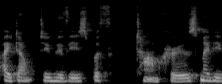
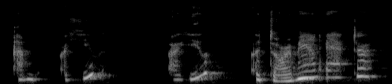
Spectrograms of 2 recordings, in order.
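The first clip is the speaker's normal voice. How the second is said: shy, timid, hesitant, halting, higher voice; 9 semitones higher, 4 dB quieter than usual. Retelling a question from a girl waiting for an elevator: imitating a shy girl. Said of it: "this very shy girl says".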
